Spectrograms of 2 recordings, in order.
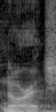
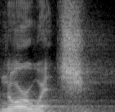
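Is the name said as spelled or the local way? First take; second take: local way; as spelled. First: It is said the way locals say it. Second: It is said the way it is spelled. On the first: "but they pronounce it Norwich" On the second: "It's spelled Norwich"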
